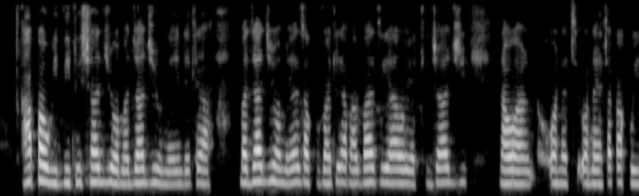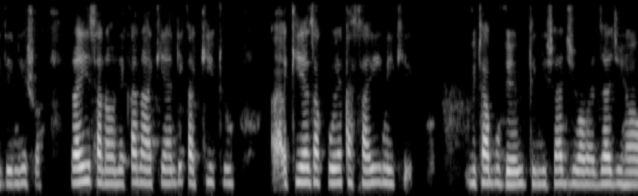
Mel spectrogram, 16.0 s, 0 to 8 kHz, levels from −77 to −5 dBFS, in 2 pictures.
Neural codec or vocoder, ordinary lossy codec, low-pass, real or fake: vocoder, 22.05 kHz, 80 mel bands, HiFi-GAN; AAC, 48 kbps; 7.2 kHz; fake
